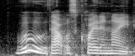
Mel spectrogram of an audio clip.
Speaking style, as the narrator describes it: he exclaimed

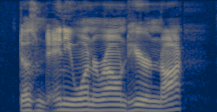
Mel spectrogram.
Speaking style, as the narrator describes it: Len grumbled

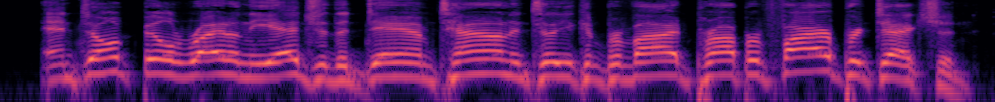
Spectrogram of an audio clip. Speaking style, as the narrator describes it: a firefighter called out

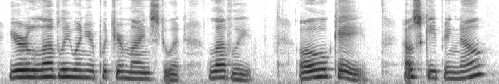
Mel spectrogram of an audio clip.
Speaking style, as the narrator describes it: Natalie cried

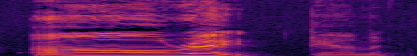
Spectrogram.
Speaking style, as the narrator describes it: Pearl shouted over the laughing

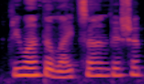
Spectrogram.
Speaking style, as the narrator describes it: she said

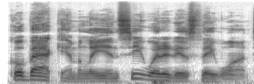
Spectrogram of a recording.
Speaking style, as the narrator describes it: says one

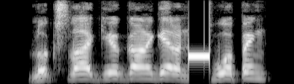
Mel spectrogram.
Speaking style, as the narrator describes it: yelled

